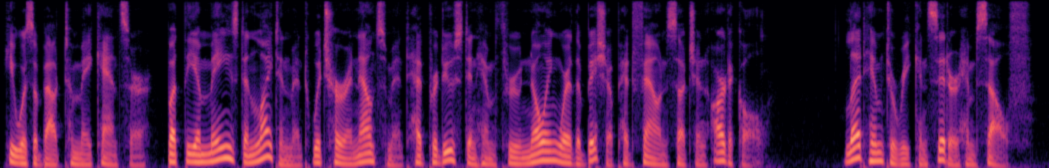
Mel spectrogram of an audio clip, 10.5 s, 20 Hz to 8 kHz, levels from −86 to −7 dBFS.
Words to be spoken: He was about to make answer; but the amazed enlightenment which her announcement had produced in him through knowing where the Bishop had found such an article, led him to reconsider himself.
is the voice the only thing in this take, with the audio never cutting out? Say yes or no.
yes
